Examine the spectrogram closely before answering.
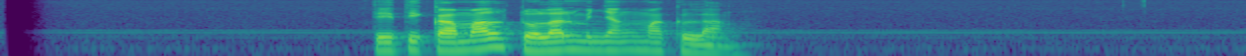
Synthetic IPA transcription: t̪it̪ikamalɖ̪̥o̤lanməɲaŋmaɡ̥ə̤laŋ

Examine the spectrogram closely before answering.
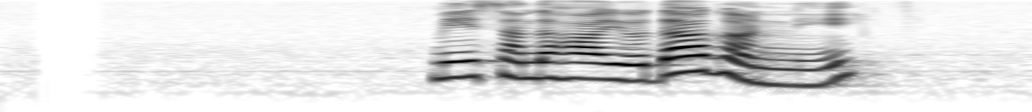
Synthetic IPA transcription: meːsand̪ɐɦaːjod̪aːɡanːeː

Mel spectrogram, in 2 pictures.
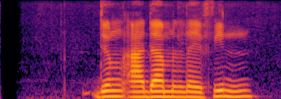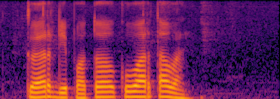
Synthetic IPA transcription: d͡ʒɨŋadamlɛfin | kɨrdipɔt̪ɔkuwart̪awan

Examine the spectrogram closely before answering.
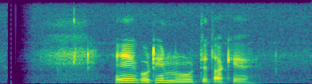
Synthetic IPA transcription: ejɡoʈʰinmuɦuɾt̪et̪ake

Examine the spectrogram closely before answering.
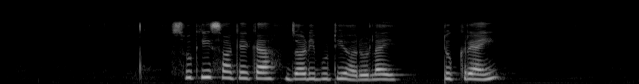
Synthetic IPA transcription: sukisʌkekad͡zʌɽibuʈiɦʌɾulaj | ʈukrjaj̃

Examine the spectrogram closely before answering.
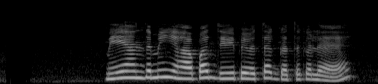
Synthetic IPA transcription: meːand̪əmiːjɐɦaːpat̪̚d̪iʋipeʋət̪ak̚ɡɐt̪əkəlæː

